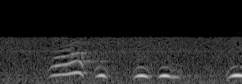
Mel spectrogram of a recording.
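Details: Night hooting at Audubon Starr Ranch, California, around 3 am: one great horned owl gives a slightly rising hoot, then a series of short, low hoots in a broken rhythm, ending on a louder note, with steady hiss behind.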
